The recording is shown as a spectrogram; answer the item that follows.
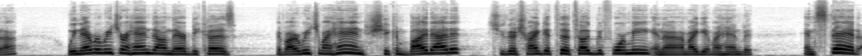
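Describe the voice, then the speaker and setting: A man's voice: high voice, clear, resonant tone, dry recording, highs cut off. A man, a dog trainer, explaining step by step how to teach a dog to bark on command, checking in with viewers as he works with his dog. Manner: upbeat coaching talk, often checks in with "right?" and "okay?"; praises and commands the dog mid-session. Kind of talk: instructional training video.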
